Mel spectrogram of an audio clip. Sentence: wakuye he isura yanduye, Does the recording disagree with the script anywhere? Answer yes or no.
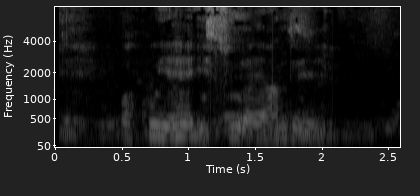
no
